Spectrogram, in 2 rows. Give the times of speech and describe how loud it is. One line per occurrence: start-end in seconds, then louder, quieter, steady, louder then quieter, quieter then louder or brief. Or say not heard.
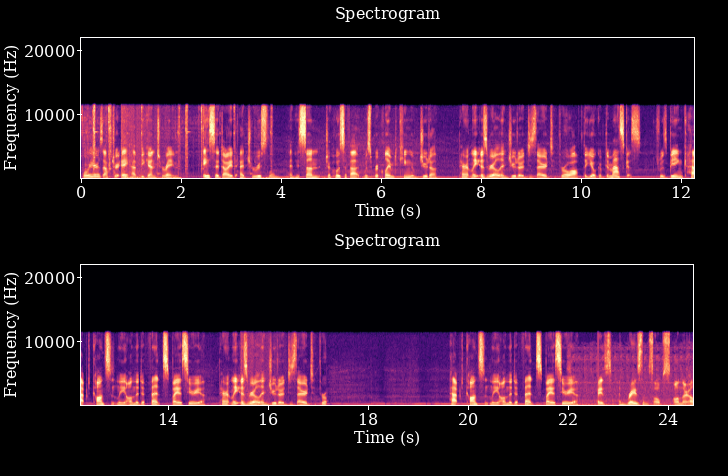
0.0-17.2 steady
19.6-24.4 steady.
